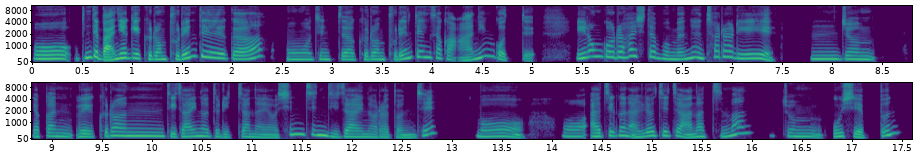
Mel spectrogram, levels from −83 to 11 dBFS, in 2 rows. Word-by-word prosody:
어 225 0 +5
근데 315 +3 +5
만약에 265 +1 +8
그런 205 -3 +1
브랜드가 265 - +2 0.2
어 190 0 -1
진짜 190 0 -2
그런 195 +1 -1
브랜드 235 - 0
행사가 270 - -2
아닌 270 - 0
것들 - - -4 0.4
이런 345 +8 +2
거를 315 -2 +1
하시다 375 -4 0
보면은 235 +5 +1
차라리 255 -6 +1 0.4
음 210 0 +1
좀 200 -2 -1 0.4
약간 190 -1 -3
왜 175 -1 0
그런 220 -1 +1
디자이너들이 185 -1 -2
있잖아요, 150 -3 -4
신진 300 - +2
디자이너라든지. 165 - -3 0.4
뭐 185 -6 -2 0.4
어 190 -1 -3
아직은 220 +4 0
알려지지 225 +5 -1
않았지만 190 - -2 0.3
좀 190 -3 -3
옷이 190 0 +2
예쁜 255 - -3
210 Hz, 285 characters per minute, -24 LUFS, 190-260 Hz, 0.4 s, 만약에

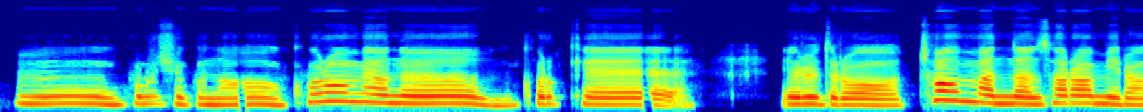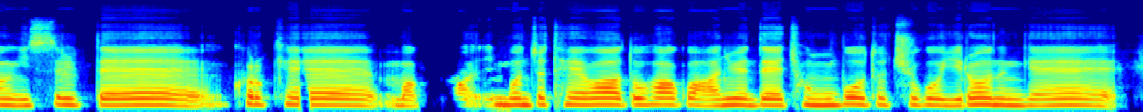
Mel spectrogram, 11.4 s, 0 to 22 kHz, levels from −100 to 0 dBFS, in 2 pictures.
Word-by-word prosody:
음 225 -2 -1
그러시구나. 210 -2 -3 0.3
그러면은 235 - +3
그렇게 205 -1 0 0.7
예를 215 0 +3
들어 190 -3 +1
처음 330 -2 +6
만난 225 -6 +4
사람이랑 215 -5 +1
있을 195 +3 -4
때 190 -3 -1
그렇게 195 -4 -2
막 165 -2 -7
막 190 - -7
먼저 195 +1 -1
대화도 200 0 0
하고 200 -1 0
아니면 185 +2 -1
내 185 0 0
정보도 195 +2 -2
주고 195 0 -4
이러는 190 +1 0
게 180 -1 -3
200 Hz, 280 characters per minute, -23 LUFS, 190-220 Hz, 0.7 s, 처음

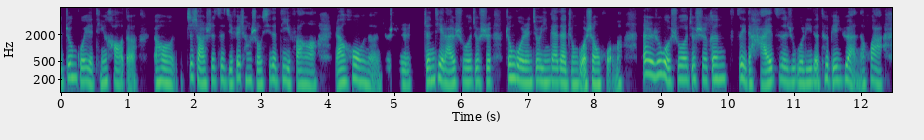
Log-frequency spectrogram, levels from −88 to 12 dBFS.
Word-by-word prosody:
中 220 +5 0
国 180 -3 +1
也 165 -3 0
挺 165 +3 -4
好 165 -2 -2
的， - - -4 0.2
然 175 0 -1
后 165 -3 +2 0.2
至 225 - -3
少 180 -7 +2
是 185 +3 -5
自 195 +1 -4
己 165 -2 -3
非 220 - 0
常 190 -2 -6
熟 160 -3 0
悉 170 +4 -8
的 200 - +1
地 180 -1 -3
方 160 -1 -2
哦， 145 0 -3 0.2
然 165 +3 +2
后 185 -2 +3
呢 150 - -4
就 175 -3 -10
是 150 - -8 0.2
整 180 +2 +2
体 210 - +3
来 160 0 +2
说， 175 0 -1
就 180 0 -2
是 175 0 -1 0.2
中 215 0 +3
国 195 -4 +5
人 170 0 +3
就 180 +1 -1
应 175 0 0
该 175 -1 +1
在 165 -2 +4
中 160 0 -3
国 145 - +4
生 160 -1 +2
活 160 - -2
嘛。 160 - -6 0.3
但 265 - +5
是 - - +9
如 250 +2 +4
果 245 - +7
说 200 +3 +1
就 195 0 -2
是 195 -1 -2
跟 205 +2 +1 0.2
自 215 - +2
己 205 - +3
的 160 - -1
孩 155 0 +3
子 185 +1 -3
如 175 0 -3
果 170 -1 0
离 170 +1 +1
得 175 - +1
特 210 +5 -3
别 185 0 0
远 195 -1 +1
的 155 - -5
话， 160 -2 -2
175 Hz, 320 characters per minute, -23 LUFS, 165-195 Hz, 0.3 s, 是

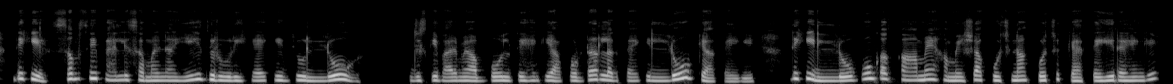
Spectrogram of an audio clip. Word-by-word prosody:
देखिए, 245 - +2 0.2
सबसे 255 +2 +2
पहले 205 -5 -3
समझना 180 -3 -1
ये 185 +7 +1
ज़रूरी 180 -4 +2
है 175 0 -1
कि 190 +2 -1
जो 195 - +4
लोग 170 - +3 0.5
जिसके 180 +2 -3
बारे 170 0 -2
में 175 - -1
आप 165 - +1
बोलते 180 0 +1
हैं 180 0 -4
कि 185 +1 -3
आपको 175 +3 -4
डर 220 +1 +3
लगता 180 -5 -1
है 165 - -5
कि 185 +2 -6 0.2
लोग 275 +6 +5
क्या 175 -6 -1
कहेंगे? 140 0 -8 0.4
देखिए, 265 -2 +3 0.2
लोगों 190 +10 +3
का 265 -1 -1
काम 205 -4 -2
है 230 0 +2
हमेशा 175 +3 0
कुछ 190 -2 -3
न 190 +1 +2
कुछ 190 +4 0
कहते 165 -4 -4
ही 180 +2 +4
रहेंगे। 180 +8 0
185 Hz, 190 wpm, -23 LUFS, 175-215 Hz, 0.5 s, लोग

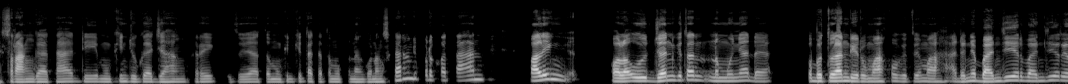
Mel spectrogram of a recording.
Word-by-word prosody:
serangga 125 0 0
tadi, 135 +1 -6
mungkin 130 +2 -7
juga 130 +1 -4
jangkrik 125 +1 -7
gitu 115 +1 -13
ya, 125 -1 -5
atau 120 - -9
mungkin 120 0 -8
kita 135 0 -6
ketemu 125 0 -8
kunang-kunang. 125 +1 -6
Sekarang 230 +8 -2
di - - -17
perkotaan, 205 +1 -5 0.5
paling 215 +3 +6
ya - - -16 0.4
kalo 145 0 +8
hujan, 160 +3 +6
kita 195 +1 +3
nemunya 165 -2 -2
ada 145 0 -7 0.4
kebetulan 155 +1 +6
di 150 - +4
rumahku 140 +2 -1
gitu 140 +1 -8
ya, - - -7
malah 130 -1 -3
adanya 135 +5 -1
banjir-banjir. 170 +4 +1
140 Hz, 170 wpm, -23 LUFS, 125-170 Hz, 0.5 s, kalo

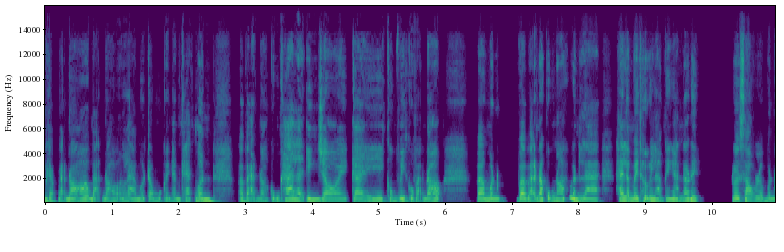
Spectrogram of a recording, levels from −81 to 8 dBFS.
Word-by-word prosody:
gặp 165 -1 0
bạn 170 -1 -3
đó, 280 - +2
bạn 320 - -1
đó 255 +2 -4
bạn - - -7
làm 180 -6 -2
ở 175 - -3
trong 200 -2 -3
một 185 - -6
cái - - -7
ngành 175 -4 -4
khác 275 +7 -5
mình 180 -7 +3 0.4
và 170 - -1
bạn 155 +2 -3
đó 195 +6 -6
cũng - - -4
khá 290 +2 +3
là 275 -3 +1
enjoy 195 +2 +1
cái 260 +10 0
công 240 -3 -5
việc 200 - +2
của - - -2
bạn - - -5
đó. - - +2 0.6
Và 195 -1 +4
mình 195 0 +2 0.4
và 195 -1 +6
bạn 165 - 0
đó 280 - +6
cũng 250 - -1
nói 275 +3 +1
với 380 -5 +6
mình 240 -8 +2
là 180 -1 +1 0.2
"Hay 260 -1 +4
là 240 - +4
mày 190 -1 +4
thử - - +1
làm 285 0 +2
cái 295 +2 0
ngành 315 -1 +1
đó 280 +3 +2
đi," 270 -3 +3 0.5
rồi 210 -1 +3
sau 235 +3 +1
là 225 - -2
mình 205 -4 -3
205 Hz, 275 wpm, -21 LUFS, 185-270 Hz, 0.6 s, và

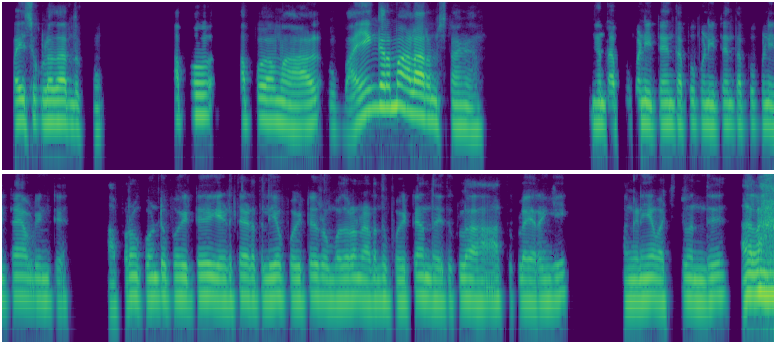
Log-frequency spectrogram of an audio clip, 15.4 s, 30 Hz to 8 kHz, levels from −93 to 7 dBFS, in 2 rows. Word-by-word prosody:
வயசுக்குள்ள 150 -1 +2
தான் 150 - +8
இருந்திருப்போம். 125 -3 -7 0.8
அப்போ 185 - -2 0.5
அப்போ 155 +2 -4
அவன் 140 0 +2 0.3
பயங்கரமா 240 - +6
ஆழ 205 - +6
ஆரம்பிச்சுட்டாங்க. 140 -5 -1 1.3
"நான் 140 -1 0
தப்பு 135 +3 -5
பண்ணிட்டேன், 140 -1 0
தப்பு 140 +1 -4
பண்ணிட்டேன், 135 0 -3
தப்பு 135 +1 -6
பண்ணிட்டேன்" 135 0 -3
அப்படின்டு. 125 -2 -5 0.5
அப்புறம் 130 +6 -3
கொண்டு 130 +1 0
போய்ட்டு 130 0 -1 0.2
எடுத்த 125 +1 -4
இடத்திலயே 125 +1 -1
போய்ட்டு 125 +1 -3
ரொம்ப 120 0 -3
தூரம் 125 0 0
நடந்து 120 +1 -3
போய்ட்டு 120 +2 -4
அந்த 125 -1 0
இதுக்குள்ள 125 +2 -4 0.2
ஆத்துக்குள்ள 120 0 -6
எறங்கி, 120 +2 -3 0.6
அங்கநயே 120 +2 +1
வச்சுட்டு 120 +2 -8
வந்து 120 +2 0 0.3
அதெல்லாம் 145 +1 +7
130 Hz, 135 wpm, -24 LUFS, 125-140 Hz, 1.3 s, தான்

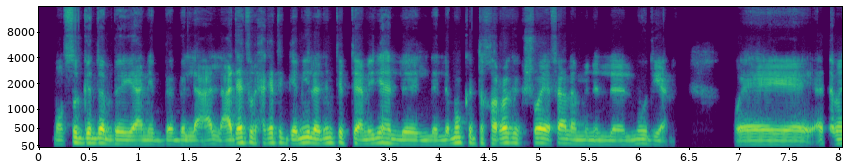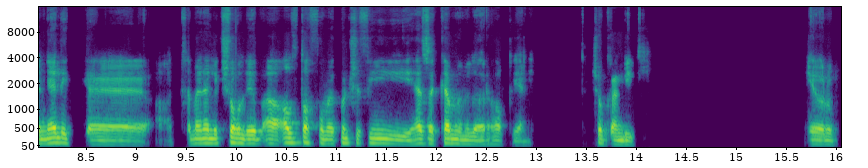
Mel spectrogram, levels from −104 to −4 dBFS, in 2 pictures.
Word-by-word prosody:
مبسوط 100 +7 -1
جدًا 125 0 +5
ب 100 - -5
يعني 100 -1 +1
ب 90 - -12
بالع 95 +1 -3
العادات 105 +6 +2
والحاجات 125 +3 -2
الجميلة 120 +2 +3
اللي 125 - 0
أنتِ 130 +2 -2
بتعمليها 120 +2 0
ال 105 -3 -3
ال 95 -1 -2
اللي 95 +2 -3
ممكن 130 -2 -1
تخرّجِك 125 +1 +1
شوية - - +5
فعلًا 105 - -1
من 95 0 -6
ال 95 0 -6
المود 95 +2 -5
يعني. 95 - -7 0.6
و - - -2 0.8
أتمنى 110 +4 +3
لِك 125 -2 -1 1.1
أتمنى 115 +1 +2
لِك 115 0 +1
شغل 120 -3 +3
يبقى 110 +2 +2
ألطف 125 0 +2
وما 105 - 0
يكونش 120 +1 -5
في 110 -4 -2
هذا 110 - +2
الكم 115 -1 +4
من 100 -3 -1
الإرهاق 95 0 -2
يعني. - - -11 0.6
شكرًا - - -2
ليكِ. 90 -2 -5 1.6
يا 100 -2 0
رب. 95 -1 -3
105 Hz, 160 wpm, -24 LUFS, 95-120 Hz, 1.6 s, جدًا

